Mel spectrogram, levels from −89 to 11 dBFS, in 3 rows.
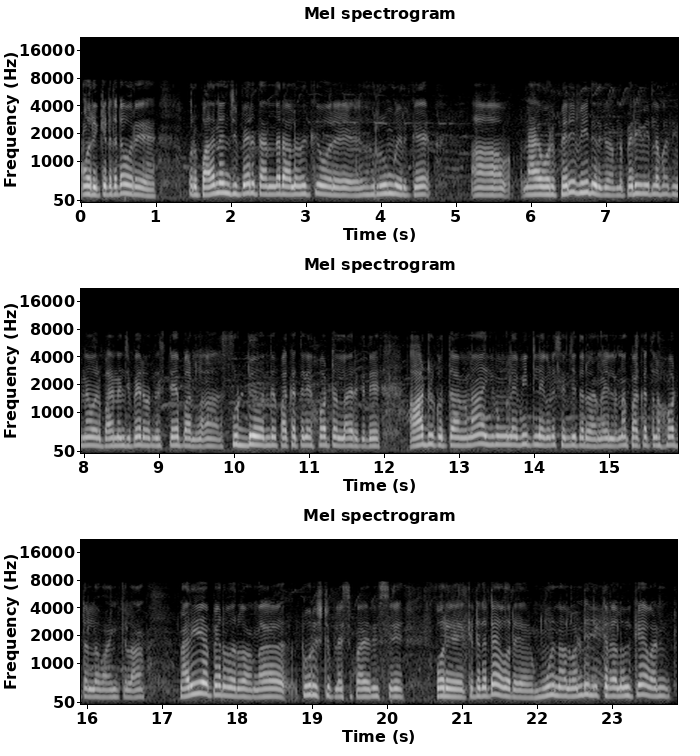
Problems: none marked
